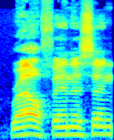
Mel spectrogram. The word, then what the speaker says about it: Ralph Ineson: Ralph Ineson, as far as I can tell, is how you pronounce this.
